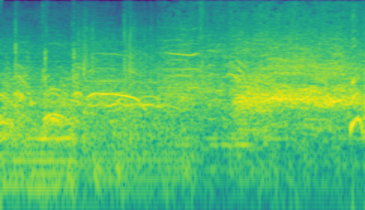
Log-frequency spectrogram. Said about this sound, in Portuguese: multidão vai às ruas para comemorar a terceira vez do ex-metalúrgico no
